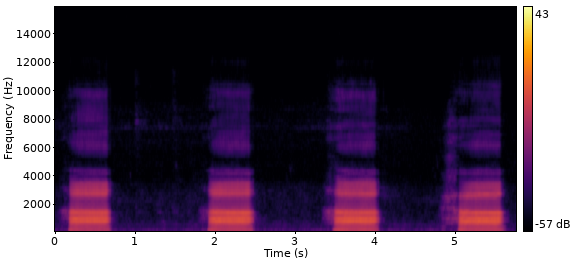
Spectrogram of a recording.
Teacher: হা মুখ খোলা থাকবে হা কণ্ঠনালীর শুরু থেকে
